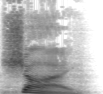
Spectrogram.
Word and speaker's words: Chi: CHI is pronounced shy, as in the nickname for Chicago, Shy Town. Really? Is it Shy. Thought it was Chai Town, but you know, okay, whatever.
